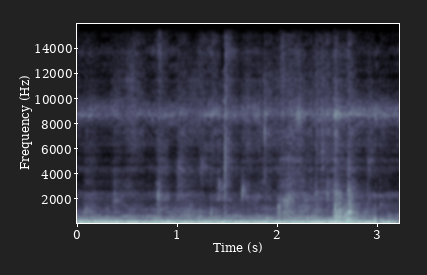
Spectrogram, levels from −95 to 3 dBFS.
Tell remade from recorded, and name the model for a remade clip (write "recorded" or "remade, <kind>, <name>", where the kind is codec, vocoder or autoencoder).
remade, codec, SNAC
